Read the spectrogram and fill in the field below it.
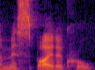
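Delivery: plain reading voice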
